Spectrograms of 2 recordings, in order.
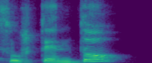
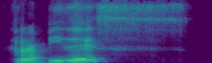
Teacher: las palabras agudas llevan la mayor fuerza de voz en la última sílaba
